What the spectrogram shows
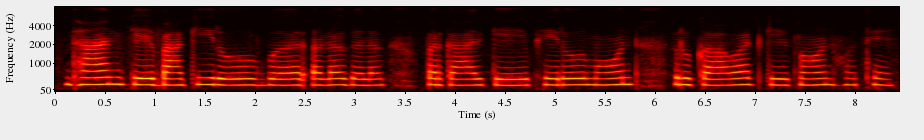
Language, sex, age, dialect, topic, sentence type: Chhattisgarhi, female, 56-60, Northern/Bhandar, agriculture, question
